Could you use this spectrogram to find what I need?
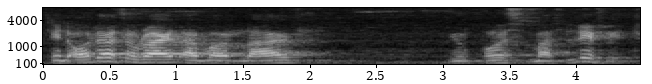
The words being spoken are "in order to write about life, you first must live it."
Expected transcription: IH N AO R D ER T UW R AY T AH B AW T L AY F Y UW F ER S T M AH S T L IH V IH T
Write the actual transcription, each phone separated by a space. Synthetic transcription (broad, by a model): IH N AO D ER T UW R AY T AH B AW T L AY F Y UW P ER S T M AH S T L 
